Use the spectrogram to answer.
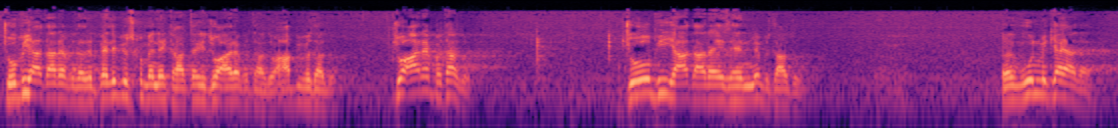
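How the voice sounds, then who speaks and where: A man hosts a TV quiz show in a studio with a long ringing reverb and faint hiss behind him. He teases and pushes the contestants, firing repeated demands for answers. His voice sits a touch higher than most men's. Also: lively intonation, moderate pace, pauses often. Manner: impatient, needling, repeats commands. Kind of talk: teasing, pressing quiz hosting.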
